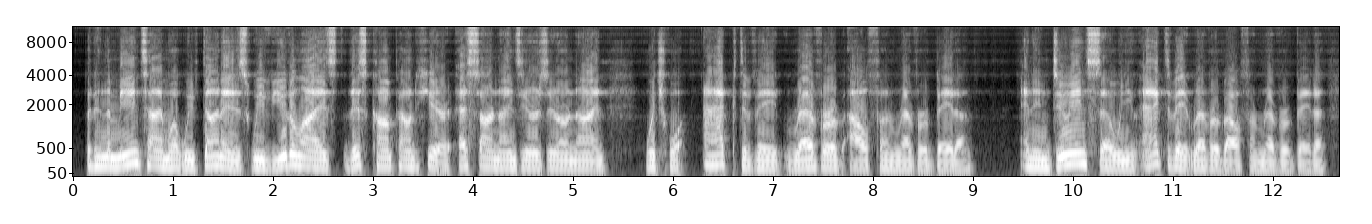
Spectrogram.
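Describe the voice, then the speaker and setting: A man presenting a scientific lecture at a conference, measured and pausing often with fillers, his voice going hoarse. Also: mid-range voice, a bit bright, no room sound, poor audio. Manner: measured, with frequent fillers and pauses. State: losing his voice. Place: conference hall.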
